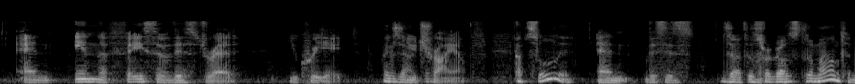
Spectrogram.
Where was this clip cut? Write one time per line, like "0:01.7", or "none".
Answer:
0:05.1
0:06.4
